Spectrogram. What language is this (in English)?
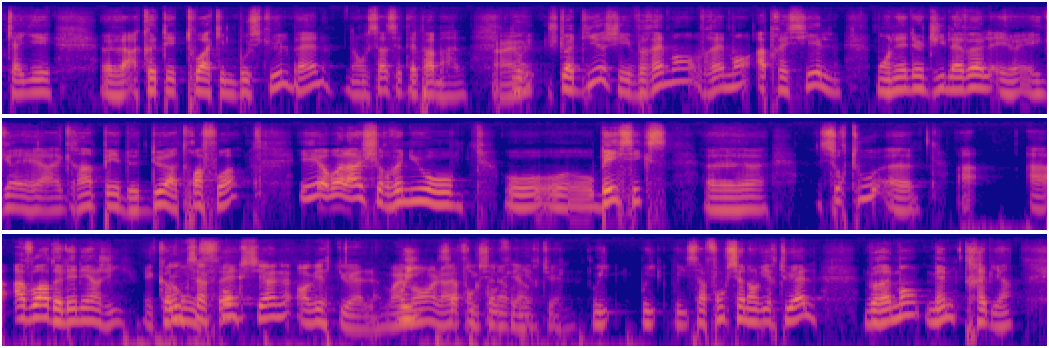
French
